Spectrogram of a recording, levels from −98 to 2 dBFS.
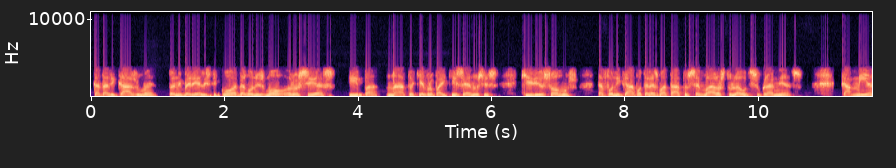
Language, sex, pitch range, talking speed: Greek, male, 130-165 Hz, 120 wpm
